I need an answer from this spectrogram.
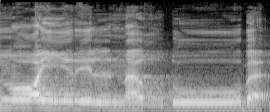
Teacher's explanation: dia punya sifat diantaranya adalah isti'la, berarti terangkat ke atas untuk pangkal lidah dan tebal nanti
